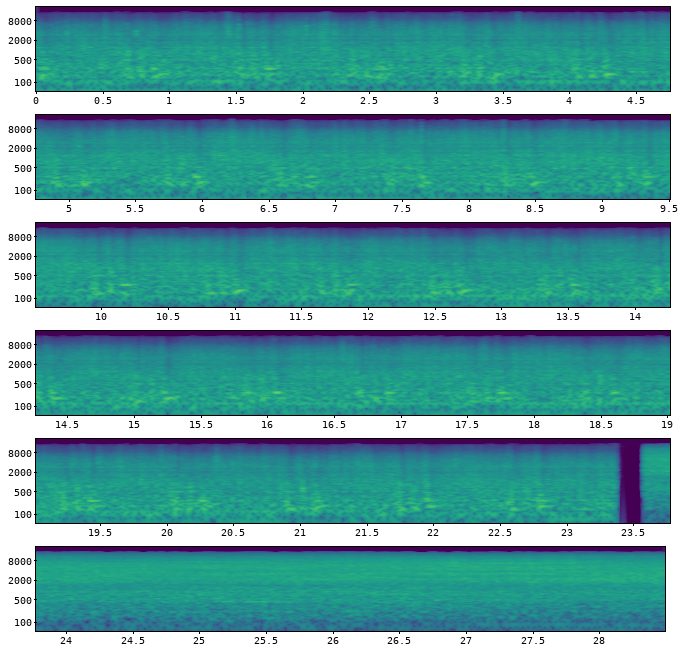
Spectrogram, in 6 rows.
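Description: Heavy rain on a moving car heard from inside the cabin, mixed with low tyre and road rumble on the flooded motorway. About 23 s in it cuts off briefly and gives way to a steadier rushing hiss of rain and water beside the wet road.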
